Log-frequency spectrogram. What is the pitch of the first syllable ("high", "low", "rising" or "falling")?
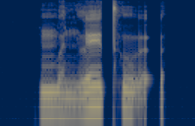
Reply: low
